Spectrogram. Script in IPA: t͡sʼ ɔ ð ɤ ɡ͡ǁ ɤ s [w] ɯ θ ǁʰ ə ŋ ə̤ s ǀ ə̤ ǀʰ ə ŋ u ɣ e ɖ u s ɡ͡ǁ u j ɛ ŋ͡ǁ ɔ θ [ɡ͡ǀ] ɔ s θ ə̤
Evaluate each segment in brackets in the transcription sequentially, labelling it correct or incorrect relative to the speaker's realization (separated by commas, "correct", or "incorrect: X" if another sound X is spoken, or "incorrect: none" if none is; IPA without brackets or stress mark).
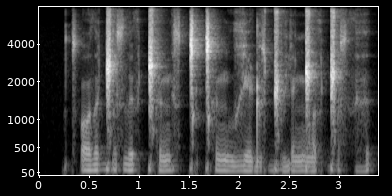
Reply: incorrect: ð, incorrect: ɡ͡ǁ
